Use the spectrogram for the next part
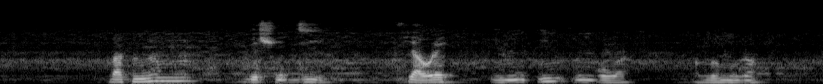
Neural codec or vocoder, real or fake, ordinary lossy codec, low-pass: codec, 16 kHz, 4 kbps, FreqCodec, larger model; fake; Opus, 24 kbps; 7.2 kHz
